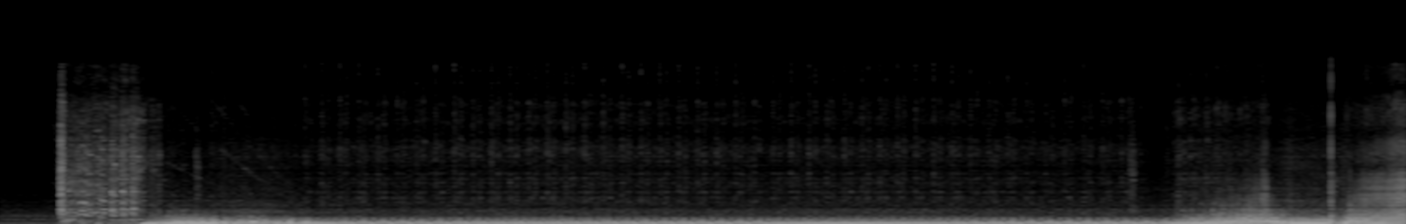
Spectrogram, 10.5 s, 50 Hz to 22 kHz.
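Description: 2019 Ford Mustang Bullitt's naturally aspirated 5.0 L V8 being started through its active exhaust. The starter cranks briefly, the engine catches with a loud flare about a second in and settles into a steady idle, then the throttle is blipped near the end, the pitch rising and falling.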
